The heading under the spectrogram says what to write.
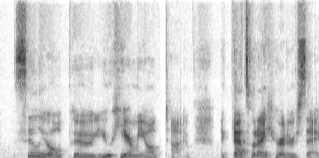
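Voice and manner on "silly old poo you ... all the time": put-on scolding voice while laughing. Imagining how a woman would have talked to the listener, imitating a laughing scold. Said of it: "chastising you, sort of laughing like".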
